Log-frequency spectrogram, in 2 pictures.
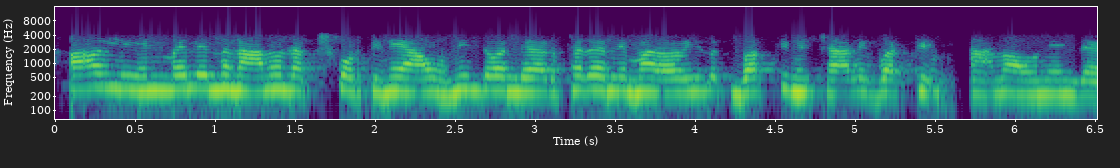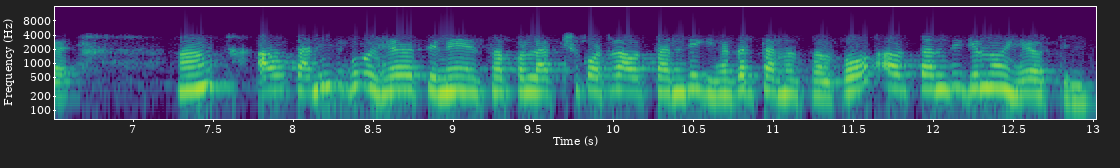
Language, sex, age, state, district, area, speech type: Kannada, female, 60+, Karnataka, Gulbarga, urban, conversation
